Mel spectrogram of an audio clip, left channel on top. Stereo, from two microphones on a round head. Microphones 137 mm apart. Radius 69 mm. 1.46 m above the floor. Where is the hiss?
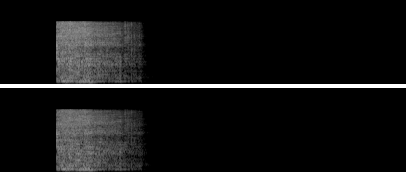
25° left (ahead or behind), 1.1 m.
